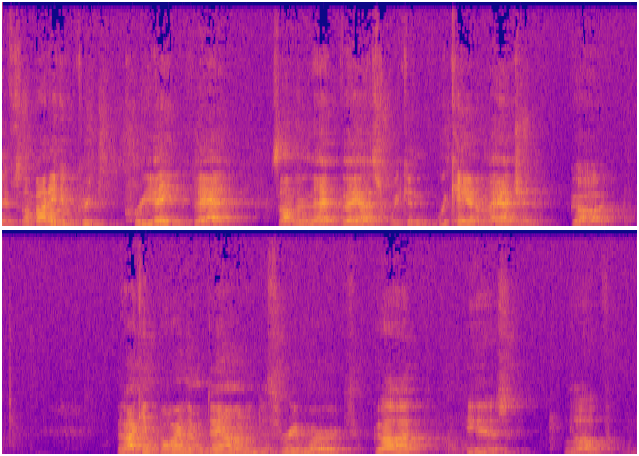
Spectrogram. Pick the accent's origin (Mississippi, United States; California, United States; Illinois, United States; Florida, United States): Mississippi, United States; Most of you know I'm from Mississippi, and I'm proud to be from Mississippi.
